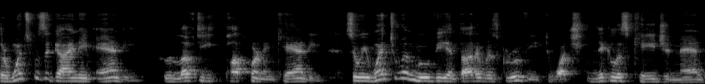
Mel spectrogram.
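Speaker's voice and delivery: ordinary talk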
